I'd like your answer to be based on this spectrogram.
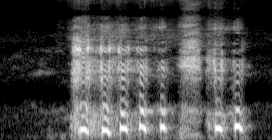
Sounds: Laughter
